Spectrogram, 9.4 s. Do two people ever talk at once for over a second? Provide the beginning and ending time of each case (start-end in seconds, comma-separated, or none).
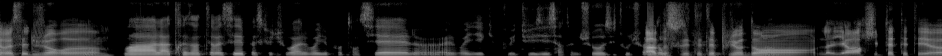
none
